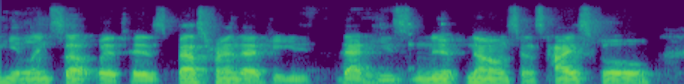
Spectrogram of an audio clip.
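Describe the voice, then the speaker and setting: A man with an American accent and an unremarkable speaking voice talks at a moderate pace and medium pitch, his intonation fairly even. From Detroit, Michigan. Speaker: novelist. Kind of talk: casual panel discussion. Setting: video call, siren outside.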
